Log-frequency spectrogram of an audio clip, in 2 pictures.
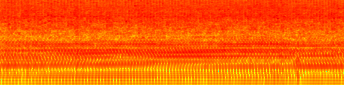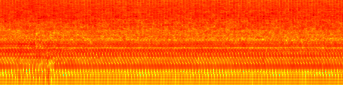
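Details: Ford engine just reassembled after tune-up, muffler removed, first carburetor tuning with only the high-speed needle set: loud unmuffled low uneven idle with odd pops and stumbles; owner suspects low-speed mixture too lean.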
